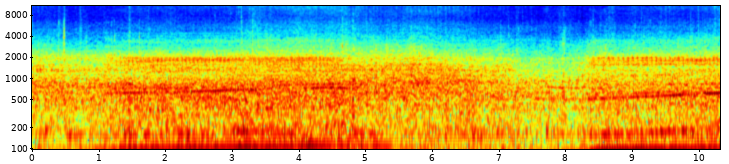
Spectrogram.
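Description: BMW E21 323i's 2.3-litre straight-six running steadily on the move, with wind and road noise in the open-topped cabin. The engine note drops a little about eight seconds in.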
